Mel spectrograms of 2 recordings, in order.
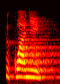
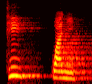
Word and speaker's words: tucuañi: Tucuañi. Otra vez ahí, si alguien lo pronuncia, diría Ticuañi. Y es tucuañi.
